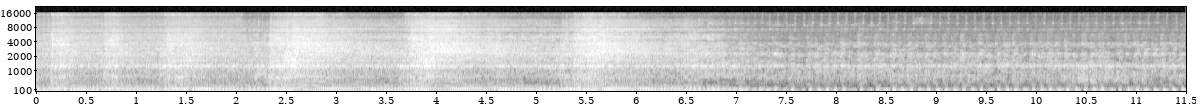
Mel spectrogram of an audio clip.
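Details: Yamaha Vixion that would suddenly die or not start, now on a replaced/jumped battery: engine blips up a few times, then settles to a steady, even idle around four beats a second; runs normally.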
